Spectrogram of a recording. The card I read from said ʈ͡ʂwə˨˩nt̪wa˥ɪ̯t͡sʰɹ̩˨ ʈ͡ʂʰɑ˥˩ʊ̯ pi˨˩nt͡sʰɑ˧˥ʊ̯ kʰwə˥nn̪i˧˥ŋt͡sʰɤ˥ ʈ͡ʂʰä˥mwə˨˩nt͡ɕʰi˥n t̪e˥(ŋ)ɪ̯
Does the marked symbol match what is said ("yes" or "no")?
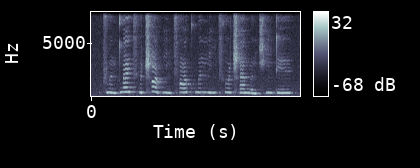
no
